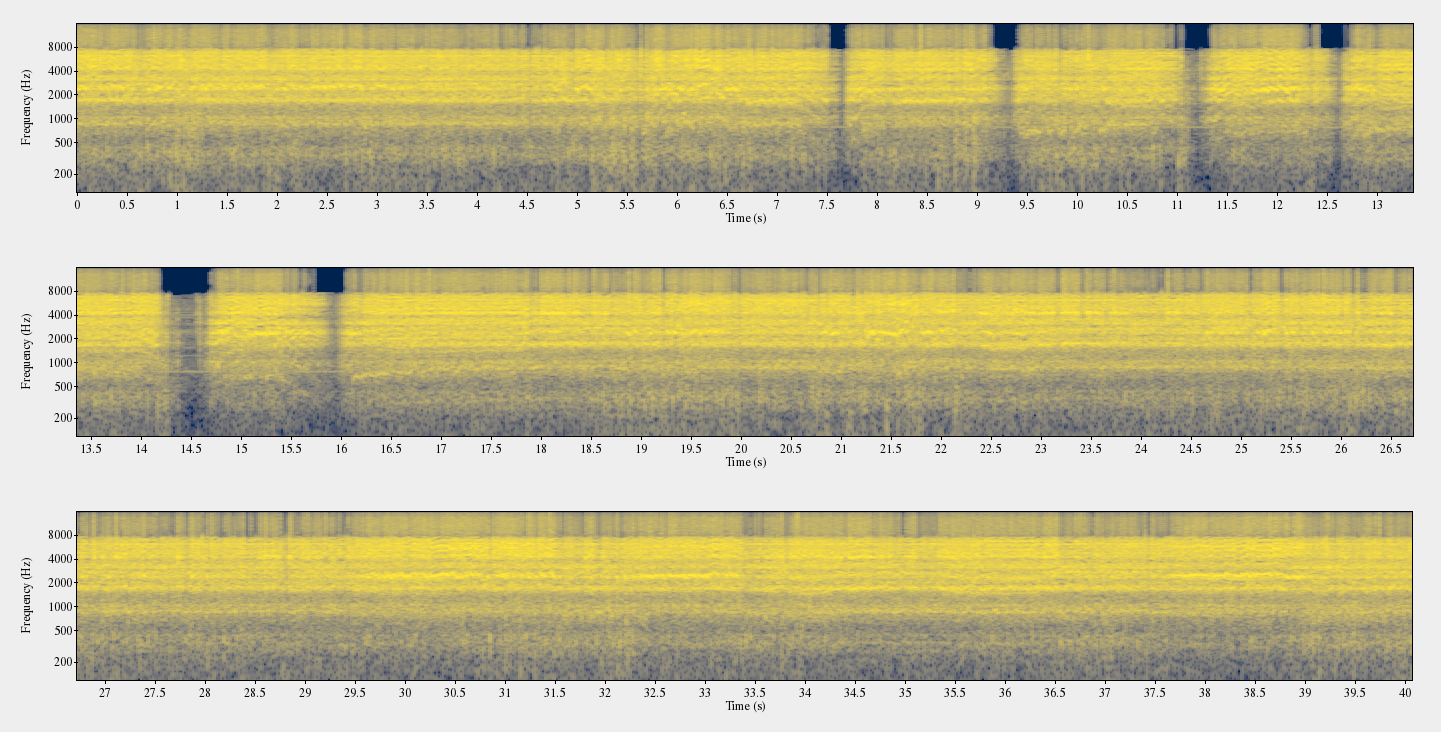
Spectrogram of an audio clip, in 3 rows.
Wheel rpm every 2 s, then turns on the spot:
230, 230, 230, 200, 150, 140, 140, 120, 140, 230, 230, 230, 230, 230, 230, 220, 220, 220, 230, 220.
10-12 14-16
